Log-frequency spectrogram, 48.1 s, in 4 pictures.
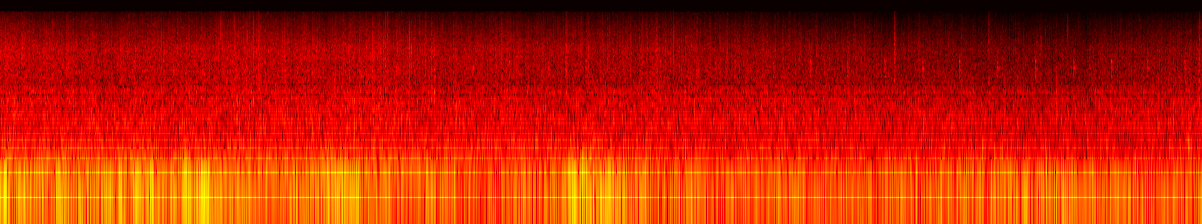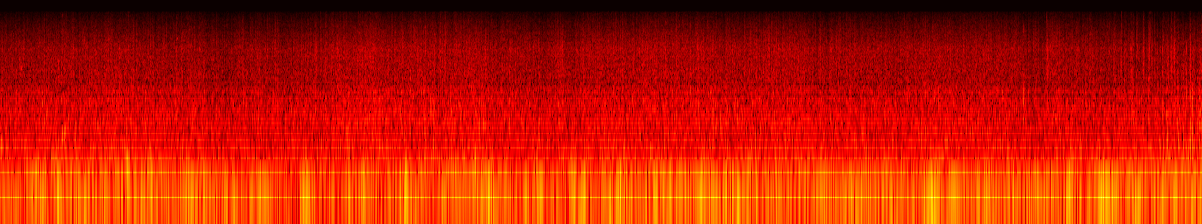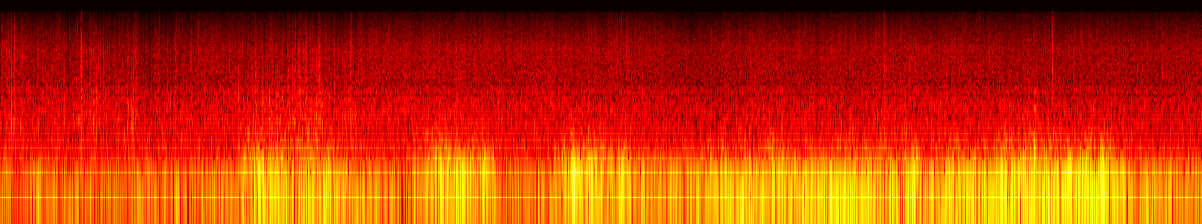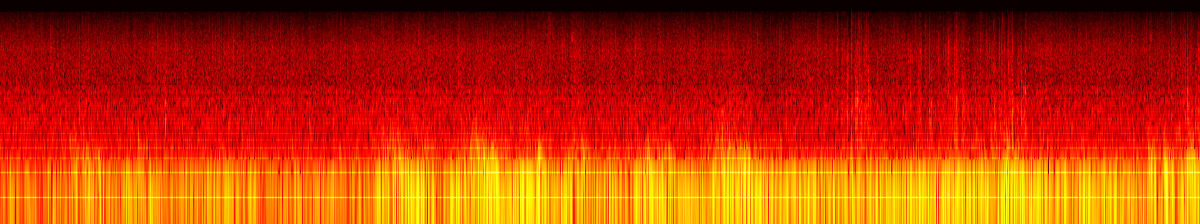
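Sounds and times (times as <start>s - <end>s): deep rolling rumble: 0.0s - 48.0s
heavy rain on a car: 0.0s - 48.0s
steady low rumble: 0.0s - 48.0s.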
